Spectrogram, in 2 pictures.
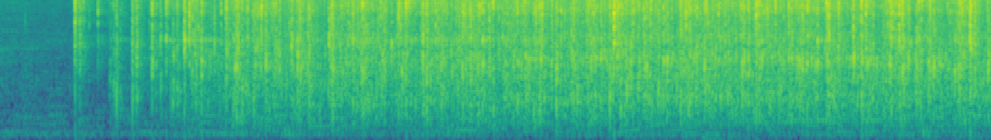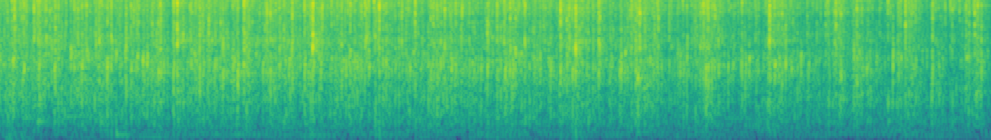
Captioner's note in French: Applaudissements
